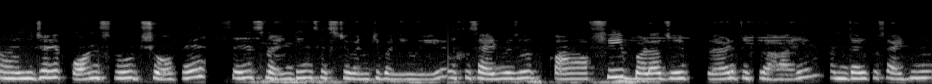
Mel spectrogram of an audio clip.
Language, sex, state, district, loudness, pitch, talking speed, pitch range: Hindi, male, Bihar, Darbhanga, -17 LUFS, 280 Hz, 185 wpm, 260-295 Hz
